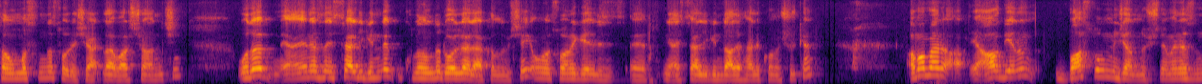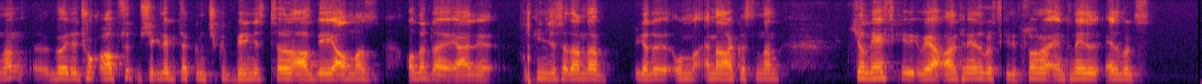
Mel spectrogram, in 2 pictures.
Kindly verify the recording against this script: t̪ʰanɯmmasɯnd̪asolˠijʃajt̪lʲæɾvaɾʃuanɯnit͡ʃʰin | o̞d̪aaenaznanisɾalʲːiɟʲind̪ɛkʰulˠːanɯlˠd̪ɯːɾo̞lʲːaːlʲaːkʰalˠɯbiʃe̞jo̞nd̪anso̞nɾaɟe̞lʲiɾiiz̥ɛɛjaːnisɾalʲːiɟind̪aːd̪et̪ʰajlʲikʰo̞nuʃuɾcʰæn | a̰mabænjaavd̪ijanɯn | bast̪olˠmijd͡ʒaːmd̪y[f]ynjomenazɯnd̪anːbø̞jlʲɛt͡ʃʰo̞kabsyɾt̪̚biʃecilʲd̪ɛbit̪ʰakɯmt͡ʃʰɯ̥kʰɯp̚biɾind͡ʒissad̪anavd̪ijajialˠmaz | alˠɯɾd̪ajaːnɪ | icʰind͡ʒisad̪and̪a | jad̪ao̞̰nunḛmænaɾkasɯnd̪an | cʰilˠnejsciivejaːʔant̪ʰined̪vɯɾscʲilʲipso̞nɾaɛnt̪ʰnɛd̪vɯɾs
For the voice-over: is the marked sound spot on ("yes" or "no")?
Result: no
